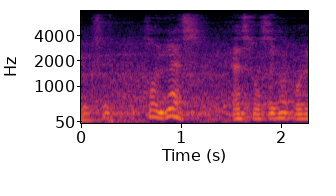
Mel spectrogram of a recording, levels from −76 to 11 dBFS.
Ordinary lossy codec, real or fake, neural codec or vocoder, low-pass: none; fake; autoencoder, 48 kHz, 32 numbers a frame, DAC-VAE, trained on Japanese speech; 7.2 kHz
